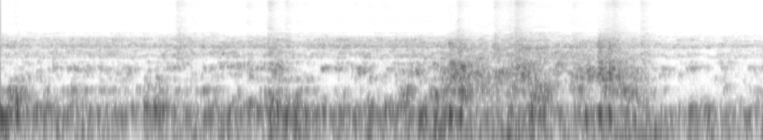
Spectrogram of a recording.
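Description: Passenger train running along the track: a steady low rumble of wheels on rail, with scattered clacks and knocks, most of them bunched between about three and a half and five seconds in.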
